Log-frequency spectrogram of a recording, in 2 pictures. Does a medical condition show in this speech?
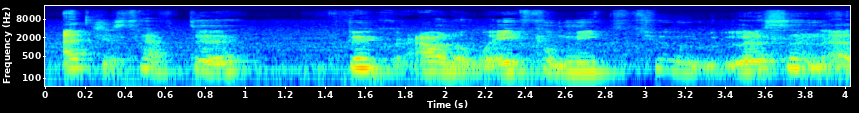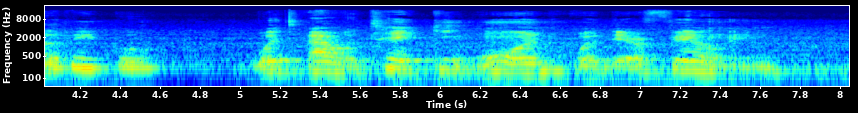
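Yes: cerebral palsy.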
